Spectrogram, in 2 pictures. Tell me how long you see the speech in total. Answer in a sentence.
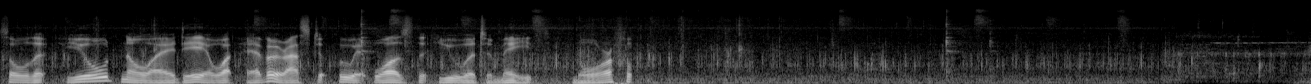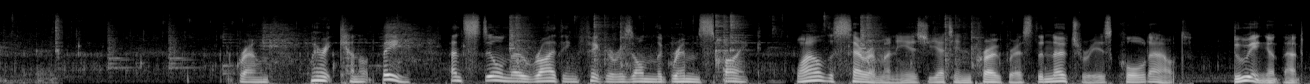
The speech can be heard for 17 seconds in total.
